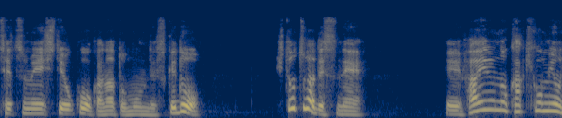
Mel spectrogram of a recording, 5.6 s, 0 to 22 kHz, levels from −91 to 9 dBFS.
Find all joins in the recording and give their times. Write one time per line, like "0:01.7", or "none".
none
